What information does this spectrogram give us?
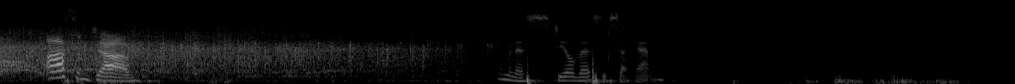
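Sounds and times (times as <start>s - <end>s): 
crowd applause: 0.0s - 4.8s
speech: 0.5s - 1.6s, 5.0s - 6.8s.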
